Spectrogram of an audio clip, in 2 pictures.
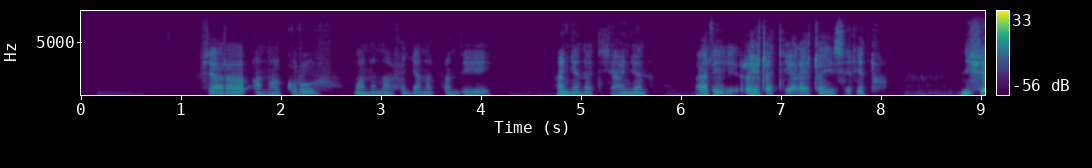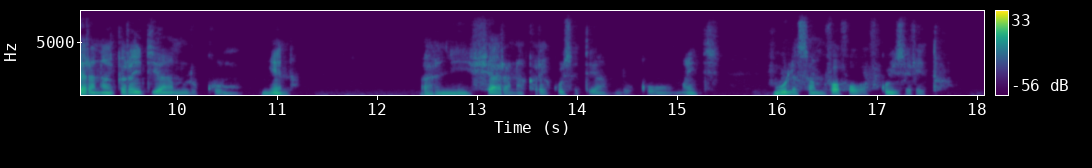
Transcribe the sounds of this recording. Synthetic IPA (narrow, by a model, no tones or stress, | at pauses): fjaɾaʔanakuɾuv̥mananafaŋɡʲanəpand̪e | aŋɡʲanəd̪̥iaŋɡanə̥ | aɾḭrʔaeʈ͡ʂə̰d̪̥iəɾaʈ͡ʂəiziɾet̪u̥ | nifiaɾanakiɾajd̪iəmiluku | menə̥ | aɾinifjaɾanakirajkusəd̪̥eamilukumajnt̪i̥ | mbuləsamivav̥owavu̥kuiziɾet̪u̥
